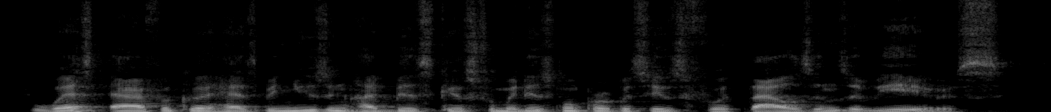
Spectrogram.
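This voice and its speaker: Somewhat breathy, a man with an American accent speaks at a fairly low pitch in a dark, mellow tone. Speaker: drinks entrepreneur. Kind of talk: interview.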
